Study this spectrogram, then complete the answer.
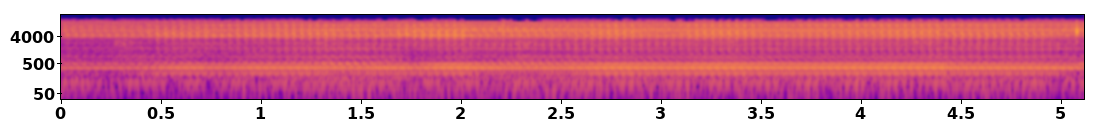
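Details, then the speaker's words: Original defective motor from an early Mercedes 500SL R129 door-lock pump, bench run: thin weak whirring hum, then a click as it stalls under light hand pressure and needs help to restart; armature or brushes faulty, motor replaced. "I have to help it to start spinning again that is obviously not right so I can turn it in and out and start spinning again so there's a problem definitely a problem with the armature or brushes or whatever the case is"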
